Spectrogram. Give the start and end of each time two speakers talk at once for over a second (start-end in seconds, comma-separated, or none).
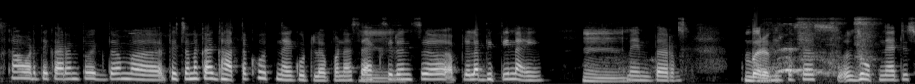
none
